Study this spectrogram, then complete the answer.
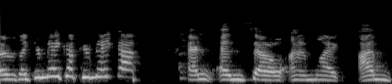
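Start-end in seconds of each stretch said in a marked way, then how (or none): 0.3-1.4 high-pitched retold fretting; playful imitation of alarm; mock alarm. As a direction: fret in a high acted voice. Acted alarm over ruined makeup.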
